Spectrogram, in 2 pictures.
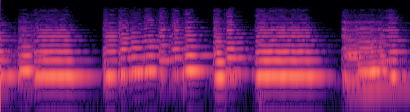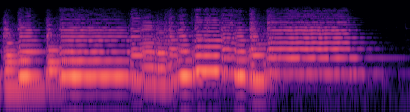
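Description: Viola bowed solo playing a jazzy tune in quick, separate notes with brief breaks between phrases; the playing stops just before the end.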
